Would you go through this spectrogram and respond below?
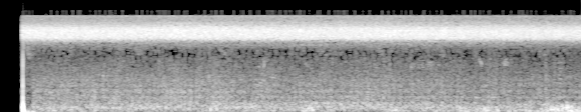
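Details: Cricket, also called kuliglig, heard as a steady, dense, high-pitched shrill that runs unbroken from the first moment to the end, with no pauses or pulse breaks.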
